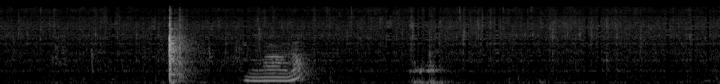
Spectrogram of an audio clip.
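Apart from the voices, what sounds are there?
Basque-style chicken sizzling in the pan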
